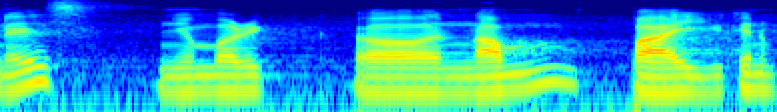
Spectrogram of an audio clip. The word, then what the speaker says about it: NumPy: for numerical python the pronunciation is numeric uh num Pi you can pronounce it as numpy or some people also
